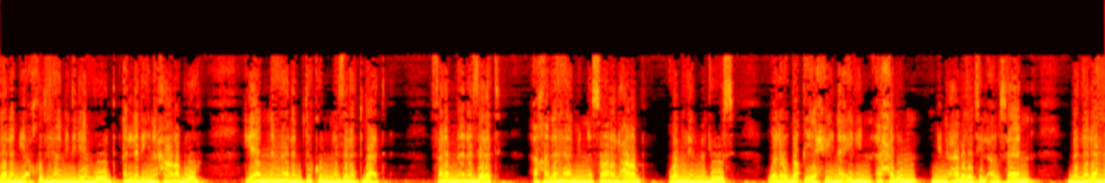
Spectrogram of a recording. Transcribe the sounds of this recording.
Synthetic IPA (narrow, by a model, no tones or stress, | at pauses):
aːlamjaʔxʊðɦaːmɪnaljaɦuːd̪ʔalːaðiːnaħɑːɾˤɑbuːh | lɪʔanːaɦaːlamt̪akʊnːazalat̪baʕd̪ | falamːaːnazalat̪ʔaxaðaɦaːmɪnːɑsˤɑːɾˤɑlʕɑɾˤɑbwamɪnalmad͡ʒuːswalawbɑqɪjaħiːnaʔɪðɪnʔaħad̪ʊmɪnʕabad̪alʔawθaːnbaðalah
